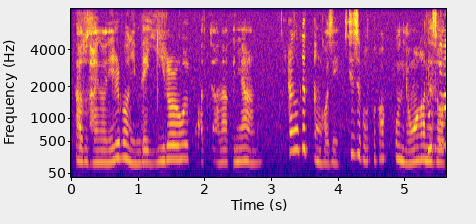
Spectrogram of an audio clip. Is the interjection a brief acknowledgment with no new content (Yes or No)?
No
